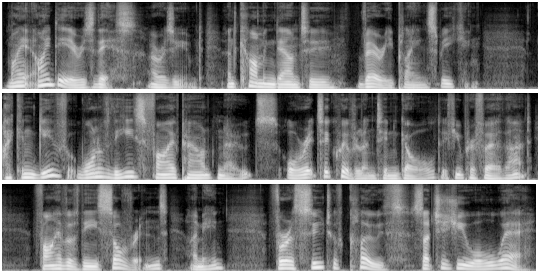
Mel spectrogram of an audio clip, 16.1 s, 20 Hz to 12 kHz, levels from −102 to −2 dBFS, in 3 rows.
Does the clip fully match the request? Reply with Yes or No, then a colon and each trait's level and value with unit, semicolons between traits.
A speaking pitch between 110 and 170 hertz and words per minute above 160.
Yes: low, 120 Hz; average, 170 wpm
